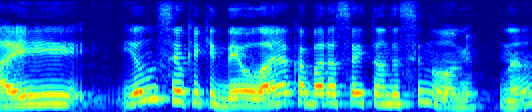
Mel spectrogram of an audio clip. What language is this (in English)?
Portuguese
